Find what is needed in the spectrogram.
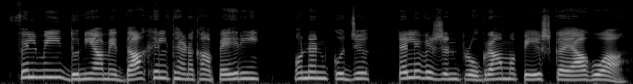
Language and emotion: Sindhi, neutral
